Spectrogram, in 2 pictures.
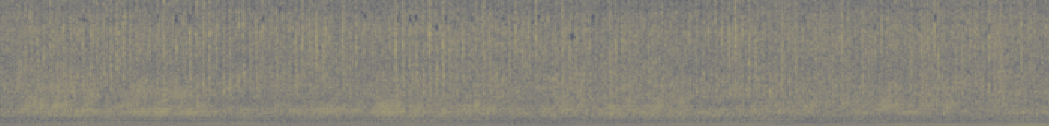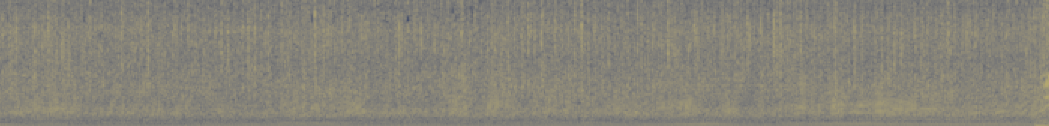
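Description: Light aircraft engine held at full throttle in flight over North Queensland bush, a steady, loud propeller drone with strong low harmonics running unbroken throughout, no voices.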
